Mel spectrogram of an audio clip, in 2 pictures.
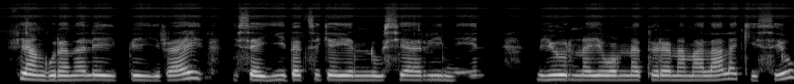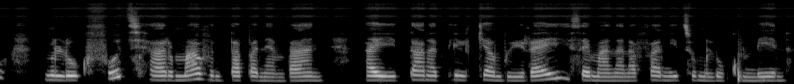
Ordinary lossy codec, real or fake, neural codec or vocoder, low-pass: MP3, 96 kbps; real; none; 19.8 kHz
